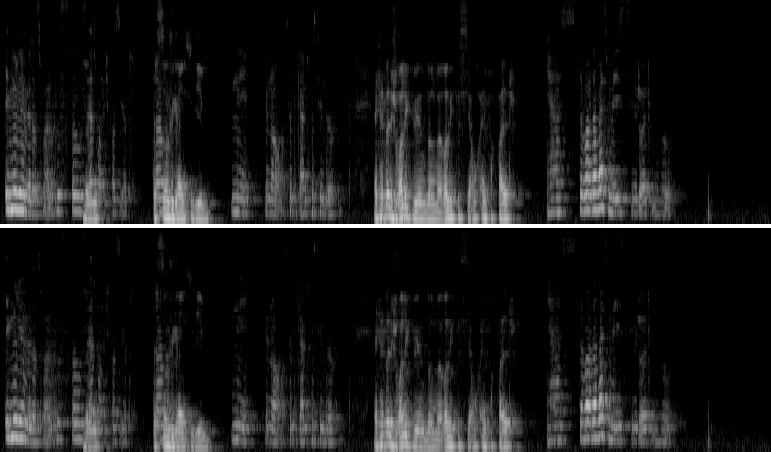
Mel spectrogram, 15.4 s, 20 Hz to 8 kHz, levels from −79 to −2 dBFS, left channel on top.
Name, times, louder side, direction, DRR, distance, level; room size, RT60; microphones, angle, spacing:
voice 1, 0.1-2.1 2.4-2.5 3.1-3.4 4.6-5.0 5.3-6.7 10.9-11.3 11.6-13.4, left 2 dB, 65° left, 3 dB, 2.0 m, -35 dB
voice 2, 3.1-4.2 7.5-10.3, left 4 dB, 85° left, 8 dB, 0.6 m, -28 dB
23.5 x 10.0 x 2.9 m, 0.81 s
head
